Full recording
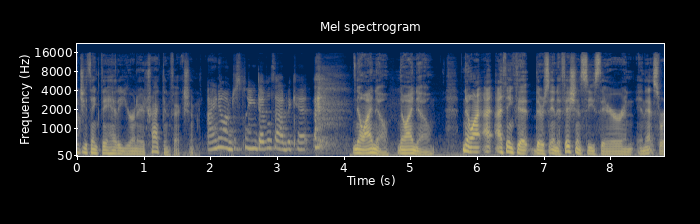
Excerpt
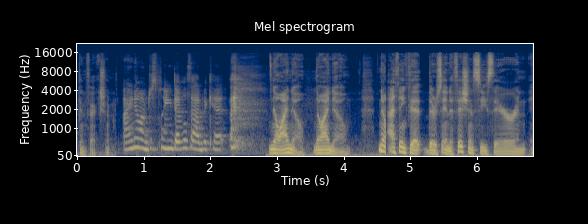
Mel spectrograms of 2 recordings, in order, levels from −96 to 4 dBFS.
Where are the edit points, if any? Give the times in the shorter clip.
0:04.6

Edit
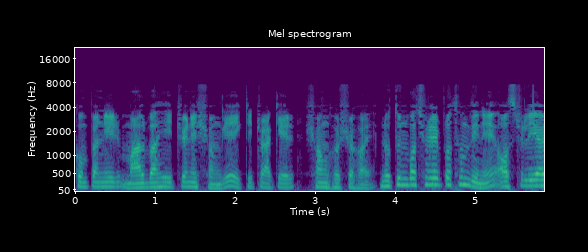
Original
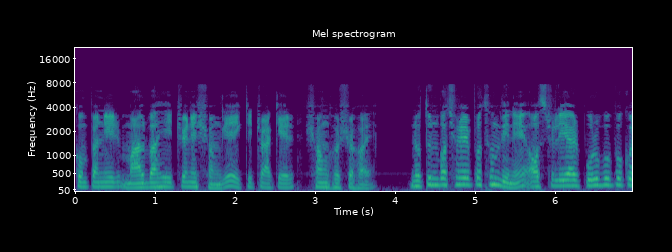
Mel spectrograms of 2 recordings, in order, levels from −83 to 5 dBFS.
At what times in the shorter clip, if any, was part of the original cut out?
0:03.8

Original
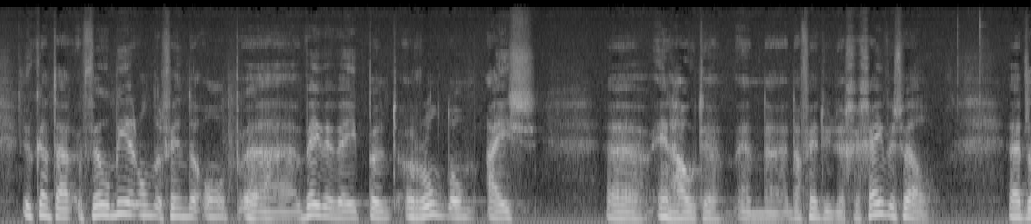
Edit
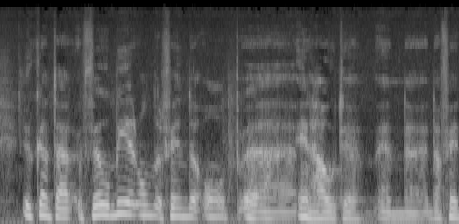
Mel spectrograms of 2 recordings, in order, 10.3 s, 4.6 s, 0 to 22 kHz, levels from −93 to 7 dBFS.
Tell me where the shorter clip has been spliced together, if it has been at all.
0:03.0

